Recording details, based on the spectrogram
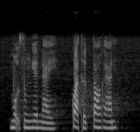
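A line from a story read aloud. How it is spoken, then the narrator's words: Cold, icy. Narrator (Vietnamese): Nụ cười của Diệp Ly lạnh xuống, lạnh lùng nói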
